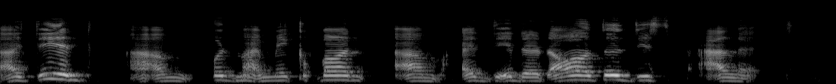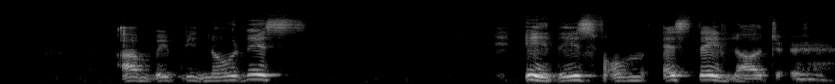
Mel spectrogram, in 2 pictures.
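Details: Post-stroke speech impairment in a 43-year-old woman after a major stroke with a long recovery.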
